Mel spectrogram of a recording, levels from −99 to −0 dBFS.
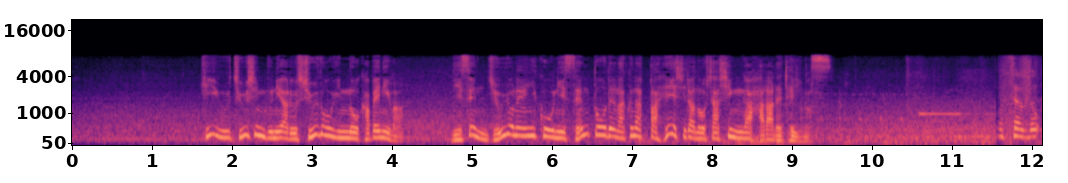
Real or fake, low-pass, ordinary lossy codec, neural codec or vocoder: real; none; none; none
